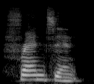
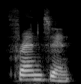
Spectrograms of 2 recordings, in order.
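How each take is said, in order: The two takes are said the same way.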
